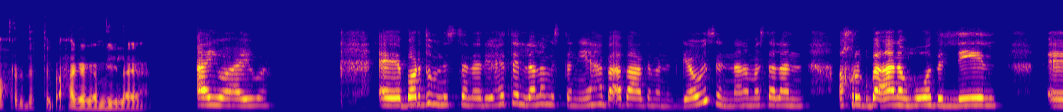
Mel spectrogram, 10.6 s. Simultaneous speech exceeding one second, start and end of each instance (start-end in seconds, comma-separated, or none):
none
